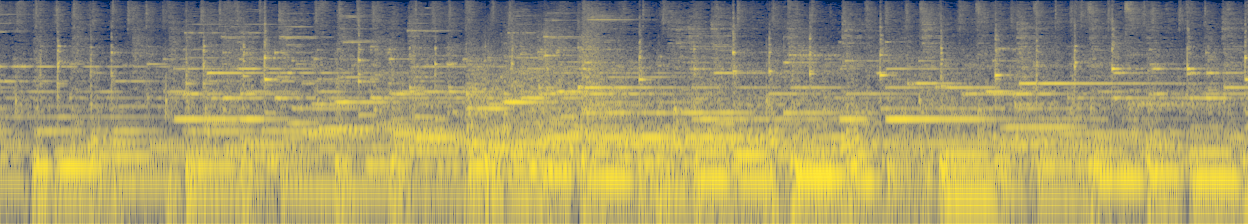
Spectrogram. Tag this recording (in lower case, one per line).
music
steelpan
